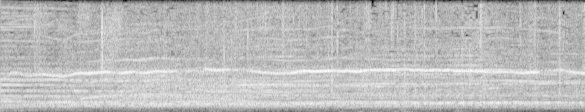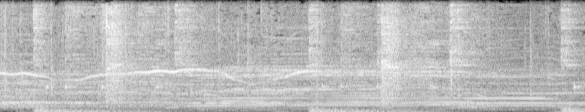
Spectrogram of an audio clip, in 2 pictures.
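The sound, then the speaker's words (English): A large festival crowd cheers and whoops continuously for themselves and a performer, high yells and shouts layered over a steady roar, with a few louder surges of noise near the end. “give it up for yourselves. Give it up for ….”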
